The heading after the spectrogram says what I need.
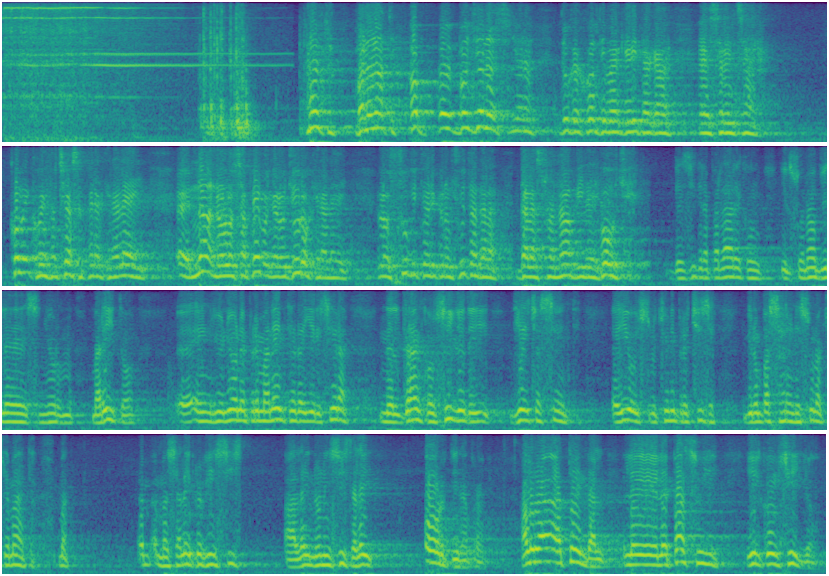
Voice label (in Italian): telefonata; duca conte; umorismo; paolo villaggio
